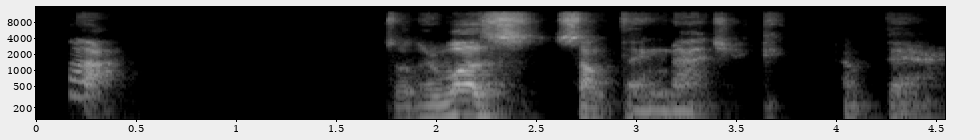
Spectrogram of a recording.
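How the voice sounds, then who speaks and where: In a put-on character voice, a man talks at a fairly slow pace with a raspy, fairly low pitch. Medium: actual play. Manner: menacing.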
